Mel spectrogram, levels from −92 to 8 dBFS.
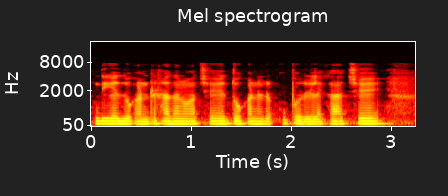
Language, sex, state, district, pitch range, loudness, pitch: Bengali, male, Tripura, West Tripura, 120-125 Hz, -16 LUFS, 120 Hz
